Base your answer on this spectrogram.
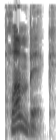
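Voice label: "plumbic", British English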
